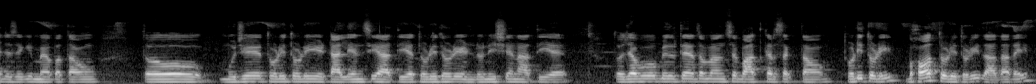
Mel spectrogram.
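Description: In this clip, a thirty-something male vlogger chats to his viewers with advice, gesturing freely. The phone camera recording him is held at arm's length in a dim room near a dark door. His pitch is medium, and the high frequencies are cut off.

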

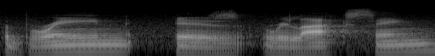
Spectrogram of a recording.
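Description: A very low-voiced man leads a guided meditation, keeping a steady tone and a very slow pace with long pauses between measured instructions. The audio has a long, lingering reverb, and its highs are cut off.

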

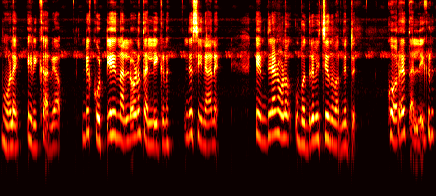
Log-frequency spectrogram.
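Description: Tender old father, tearful and soft-spoken, lilt, as a woman narrator puts him on. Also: medium pitch, moderate pace, gravelly, lightly acted.

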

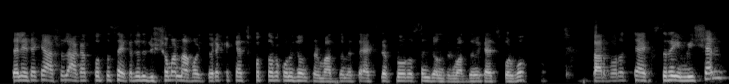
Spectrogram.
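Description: A man's voice: on the high side, muffled recording. A young man teaching a chemistry class online, repeating key points and often checking that his students are keeping up.

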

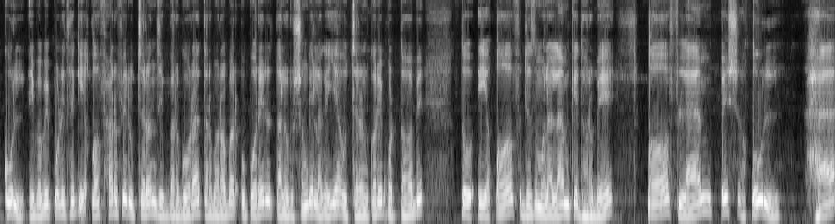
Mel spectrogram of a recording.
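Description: A man teaching Quran recitation, spelling out letters and vowel marks slowly and carefully, then reciting in a drawn-out, melodic way. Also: medium pitch, mellow, dry recording.

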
